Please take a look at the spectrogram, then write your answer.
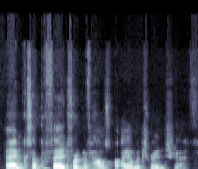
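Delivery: normal talking voice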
